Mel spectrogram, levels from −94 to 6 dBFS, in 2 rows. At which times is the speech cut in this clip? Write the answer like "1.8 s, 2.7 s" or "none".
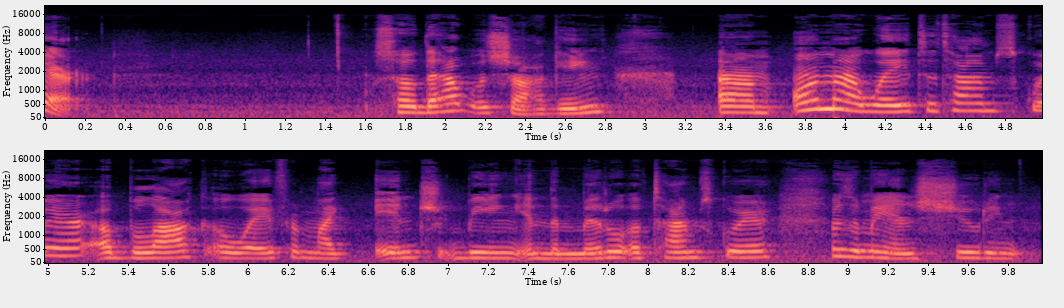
6.5 s, 8.9 s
